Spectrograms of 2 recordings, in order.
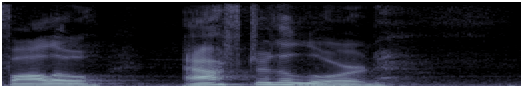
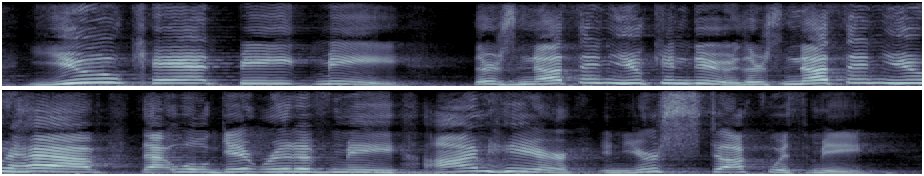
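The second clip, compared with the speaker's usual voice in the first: high, loud, taunting giant voice. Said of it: "taunting you and going".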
